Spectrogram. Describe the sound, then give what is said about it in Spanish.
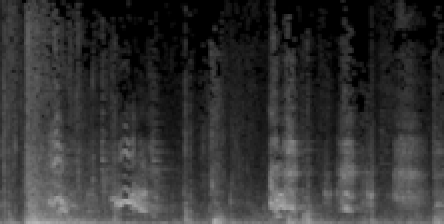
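Eric shoots a neurostimulator dart at Molly, followed by the heavy thud of her body hitting the floor, then scattered softer bumps and shuffling movement, with no one speaking. “Eric dispara un dardo a Molly que cae al suelo.”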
